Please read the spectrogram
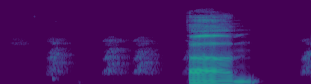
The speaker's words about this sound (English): Is it a cat? It sounds like a dog, actually.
